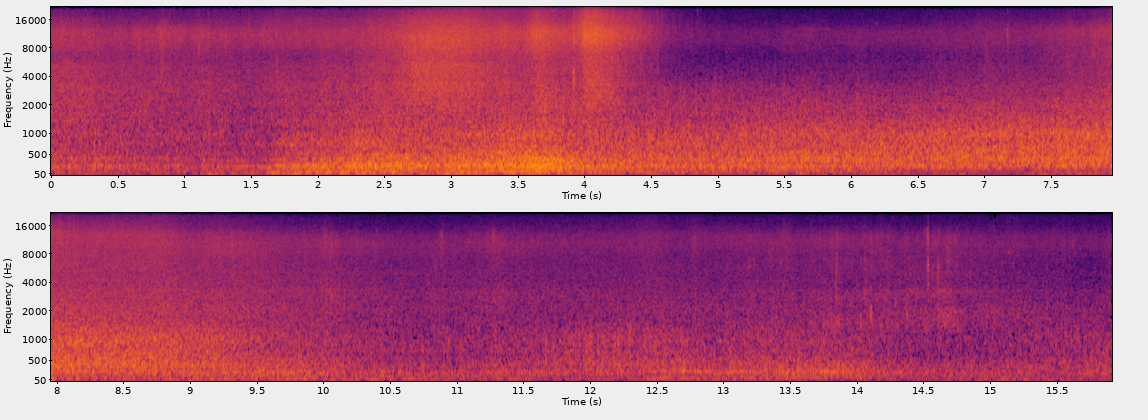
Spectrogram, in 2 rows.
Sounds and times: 0.0s waves 5.0s
6.7s waves 15.9s

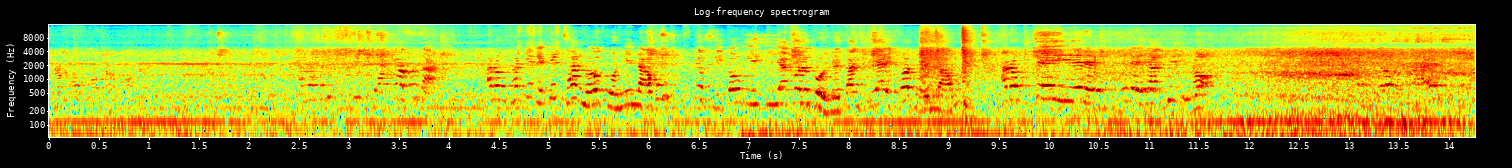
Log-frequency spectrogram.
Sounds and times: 10.3s Traffic sound 14.2s

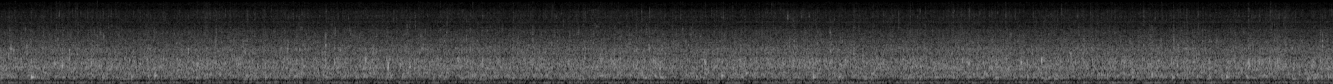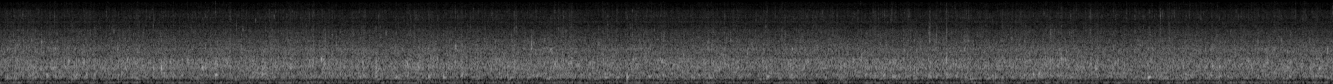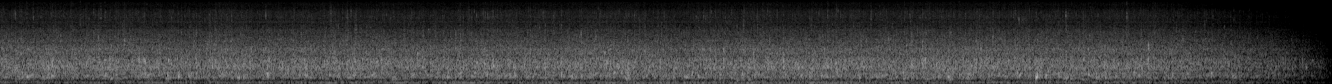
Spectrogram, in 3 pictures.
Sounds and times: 0.0s Stream 39.9s

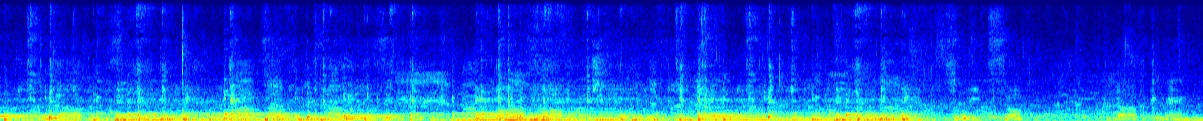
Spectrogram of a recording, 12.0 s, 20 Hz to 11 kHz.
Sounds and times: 0.0s Kalyuka 9.4s
0.0s Bouzuki 10.2s

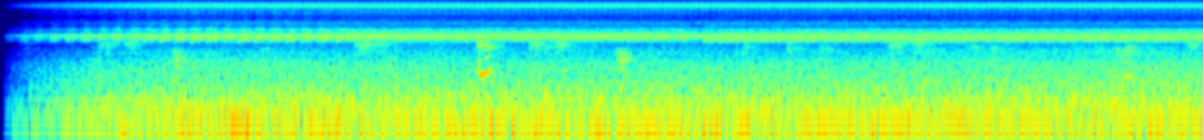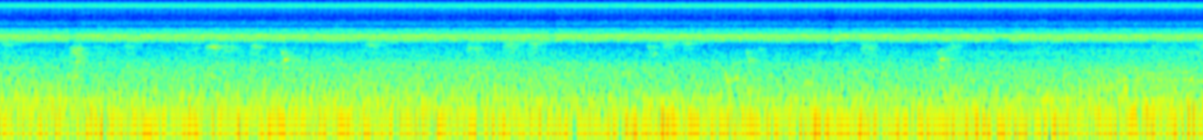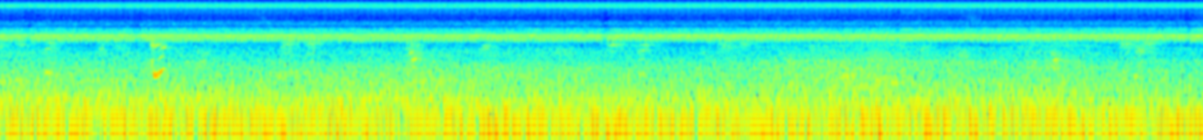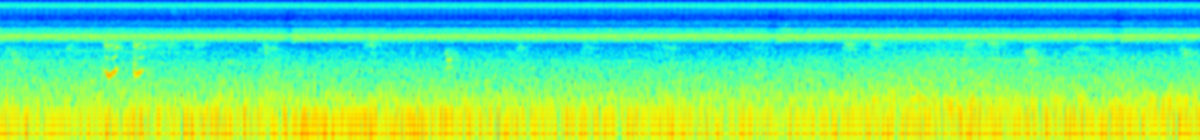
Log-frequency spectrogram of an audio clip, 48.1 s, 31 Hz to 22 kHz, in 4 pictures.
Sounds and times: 0.0s insects 48.0s
4.8s Frog sound 6.4s
24.0s Frog sound 27.3s
37.0s Frog sound 38.1s

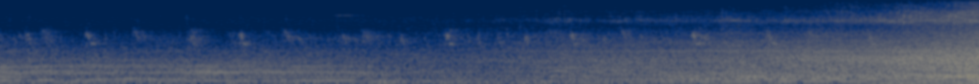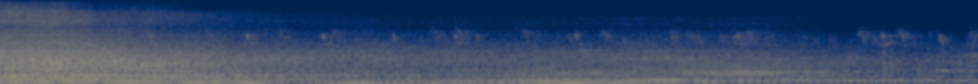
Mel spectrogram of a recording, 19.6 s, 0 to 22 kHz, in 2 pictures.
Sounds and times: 0.0s Traffic sound 19.5s

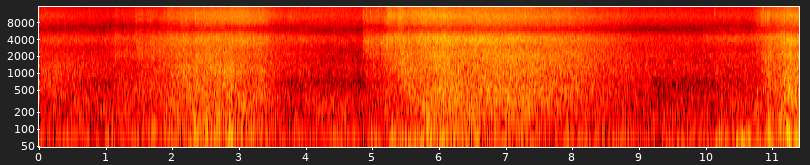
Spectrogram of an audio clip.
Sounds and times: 4.8s waves 11.4s

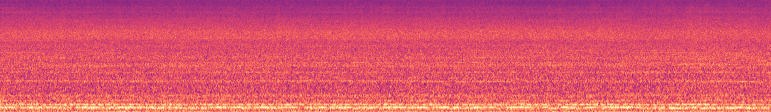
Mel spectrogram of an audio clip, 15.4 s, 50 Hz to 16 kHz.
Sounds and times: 9.4s interfering ventilation drones 15.4s

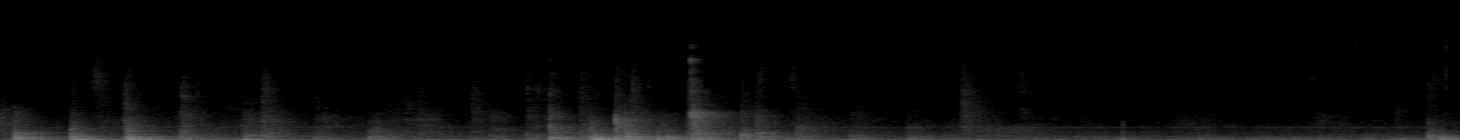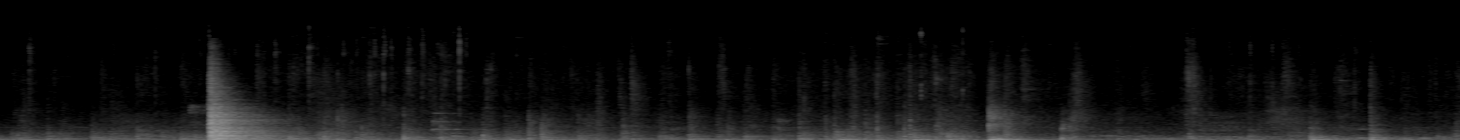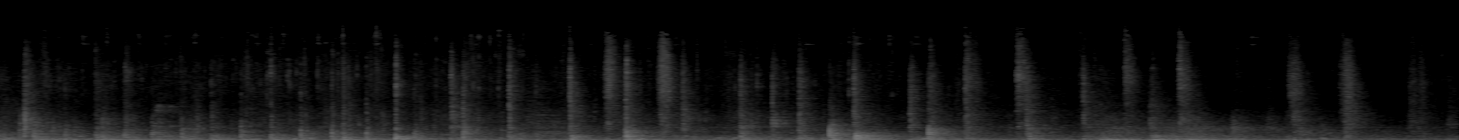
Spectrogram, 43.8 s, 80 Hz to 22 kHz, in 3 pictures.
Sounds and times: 0.0s People going up/down stairs 10.5s
13.0s People going up/down stairs 43.7s

